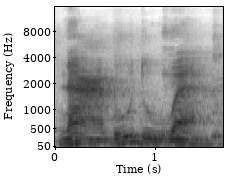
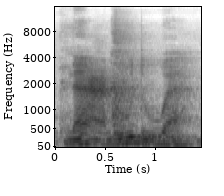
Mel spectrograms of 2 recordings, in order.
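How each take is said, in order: No difference in how they are said.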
